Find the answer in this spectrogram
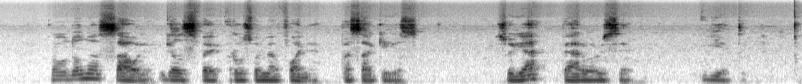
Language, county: Lithuanian, Šiauliai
